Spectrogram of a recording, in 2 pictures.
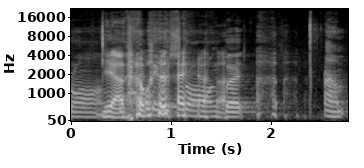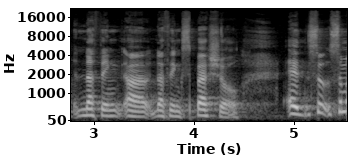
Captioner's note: laughing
